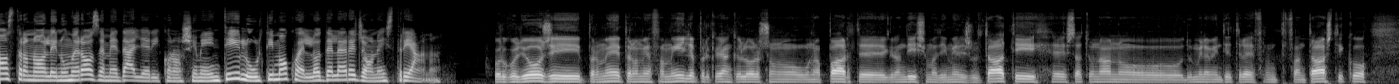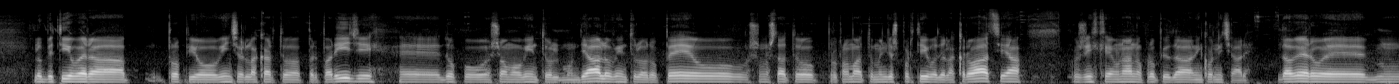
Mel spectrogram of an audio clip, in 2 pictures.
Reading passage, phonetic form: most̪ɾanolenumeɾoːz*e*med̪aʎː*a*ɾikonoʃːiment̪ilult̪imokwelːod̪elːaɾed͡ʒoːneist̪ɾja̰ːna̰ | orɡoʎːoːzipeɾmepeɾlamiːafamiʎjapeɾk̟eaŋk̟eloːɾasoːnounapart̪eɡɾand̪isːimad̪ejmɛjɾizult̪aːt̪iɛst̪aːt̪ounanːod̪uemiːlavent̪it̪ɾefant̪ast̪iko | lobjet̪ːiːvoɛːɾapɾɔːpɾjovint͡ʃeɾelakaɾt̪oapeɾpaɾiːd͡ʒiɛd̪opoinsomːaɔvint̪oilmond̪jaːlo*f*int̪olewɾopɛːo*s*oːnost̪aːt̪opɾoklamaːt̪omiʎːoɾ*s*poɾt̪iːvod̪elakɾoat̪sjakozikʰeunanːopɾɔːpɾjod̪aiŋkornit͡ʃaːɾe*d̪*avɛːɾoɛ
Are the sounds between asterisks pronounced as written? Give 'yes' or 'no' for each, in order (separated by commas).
yes, no, no, yes, yes, yes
